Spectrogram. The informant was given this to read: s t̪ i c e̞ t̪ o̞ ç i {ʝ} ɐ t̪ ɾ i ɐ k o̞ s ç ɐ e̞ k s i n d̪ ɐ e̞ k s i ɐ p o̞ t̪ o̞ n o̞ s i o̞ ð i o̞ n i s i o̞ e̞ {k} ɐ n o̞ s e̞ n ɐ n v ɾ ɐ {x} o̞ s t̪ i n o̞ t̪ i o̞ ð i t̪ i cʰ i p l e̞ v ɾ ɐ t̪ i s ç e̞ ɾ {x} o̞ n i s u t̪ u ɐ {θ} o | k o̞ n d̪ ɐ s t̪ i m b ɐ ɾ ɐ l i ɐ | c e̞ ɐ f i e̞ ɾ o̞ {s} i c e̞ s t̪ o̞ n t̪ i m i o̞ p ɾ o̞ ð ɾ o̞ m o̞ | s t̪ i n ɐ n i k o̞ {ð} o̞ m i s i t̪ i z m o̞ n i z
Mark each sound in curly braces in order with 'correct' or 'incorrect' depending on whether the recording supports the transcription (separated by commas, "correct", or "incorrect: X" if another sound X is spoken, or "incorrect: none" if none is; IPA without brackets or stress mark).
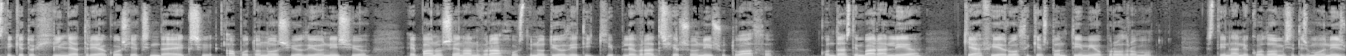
incorrect: ʎ, incorrect: p, correct, incorrect: s, correct, incorrect: θ, correct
